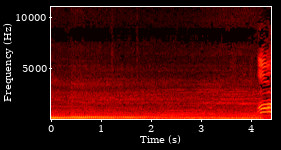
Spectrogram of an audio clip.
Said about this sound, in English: We got a golf cart versus pit bike.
